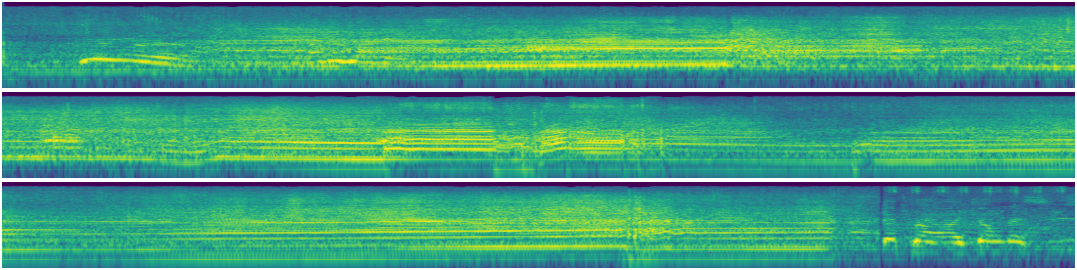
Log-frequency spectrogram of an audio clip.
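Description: A racing car engine screams at high revs, dropping and rising in pitch as gears change while the car speeds past.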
